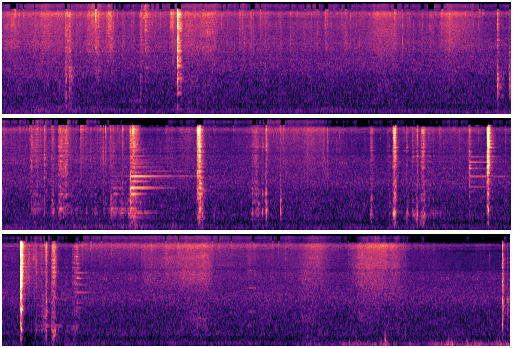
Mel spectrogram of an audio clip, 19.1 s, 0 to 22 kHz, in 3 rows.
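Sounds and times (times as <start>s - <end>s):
utensils clinking on tableware: 7.0s - 8.6s.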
